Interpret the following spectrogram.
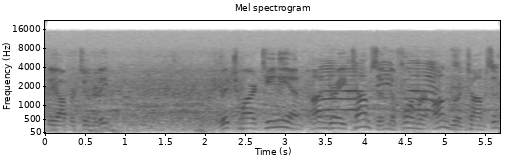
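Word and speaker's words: Aundra: We were told that he's changed the pronunciation of his name, spelled A-U-N-D-R-A, from Andra, as he was known in Green Bay, to Andre, as he's known here in New Orleans.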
